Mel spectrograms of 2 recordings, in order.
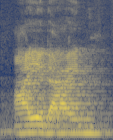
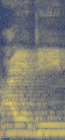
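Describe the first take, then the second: First: The ending differs from the other halogen names. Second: The ending matches the other halogen names.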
